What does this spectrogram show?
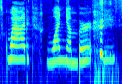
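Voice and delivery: awkward put-on high, loud little-kid voice. Retelling how they've been talking at work lately, sounding like a five-year-old. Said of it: "who hired this five-year-old?".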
